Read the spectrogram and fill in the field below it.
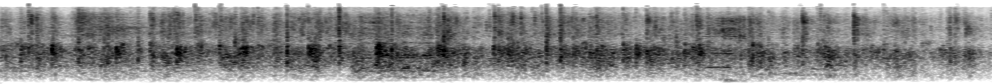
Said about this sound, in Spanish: Un aplauso al Señor.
